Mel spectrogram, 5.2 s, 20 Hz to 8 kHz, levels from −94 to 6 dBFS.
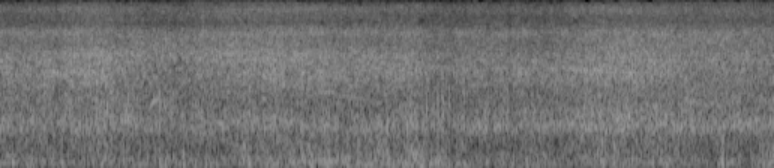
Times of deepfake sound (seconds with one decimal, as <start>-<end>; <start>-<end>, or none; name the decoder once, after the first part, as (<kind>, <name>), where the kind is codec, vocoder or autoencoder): none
